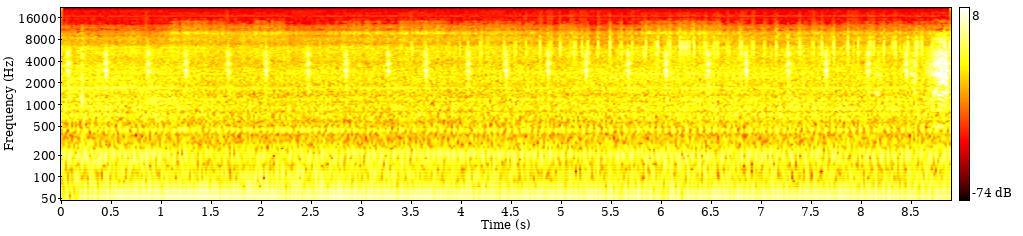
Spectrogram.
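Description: Heavy haul truck engine pulling off the clutch, a loud, steady low diesel drone with rhythmic rumble and cab rattle throughout, no talk over it.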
